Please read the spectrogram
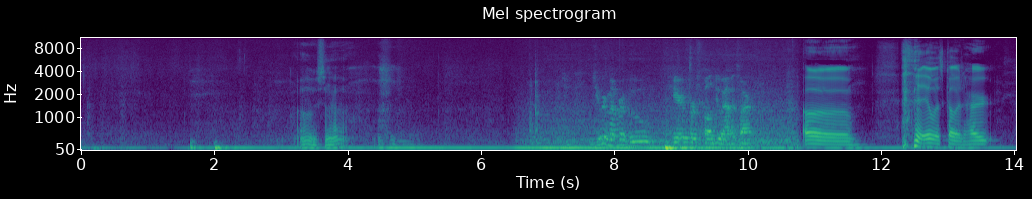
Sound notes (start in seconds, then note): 4.4 laughs; 11.5 laughs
